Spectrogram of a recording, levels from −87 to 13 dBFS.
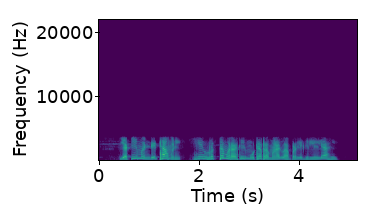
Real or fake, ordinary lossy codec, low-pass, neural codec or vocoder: real; AAC, 32 kbps; 3.6 kHz; none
